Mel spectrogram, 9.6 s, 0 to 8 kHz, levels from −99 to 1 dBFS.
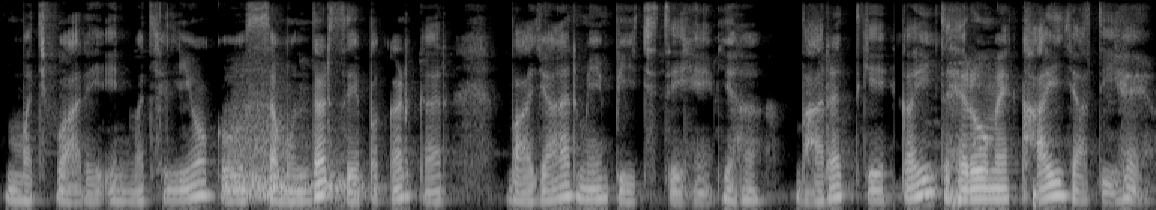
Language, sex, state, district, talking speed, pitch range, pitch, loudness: Hindi, male, Uttar Pradesh, Jyotiba Phule Nagar, 130 wpm, 90-115 Hz, 100 Hz, -34 LUFS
